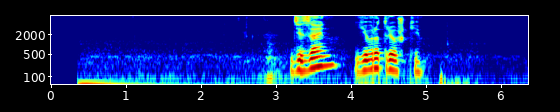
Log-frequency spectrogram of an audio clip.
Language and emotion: Russian, neutral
